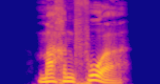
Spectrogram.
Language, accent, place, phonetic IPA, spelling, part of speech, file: German, Germany, Berlin, [ˌmaxn̩ ˈfoːɐ̯], machen vor, verb, De-machen vor.ogg
- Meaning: inflection of vormachen: 1. first/third-person plural present 2. first/third-person plural subjunctive I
